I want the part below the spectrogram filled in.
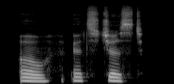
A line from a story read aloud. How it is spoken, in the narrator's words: Steve said awkwardly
